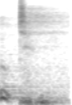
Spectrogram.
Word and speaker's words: ut: So the first line of the chant started with the syllable oot. Oot. On the microphone, but oot, and then the line went on for a while.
